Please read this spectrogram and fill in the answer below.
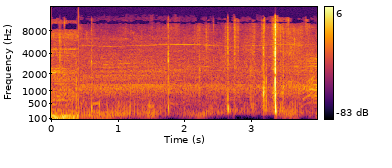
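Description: Quiet outdoor background with a few faint clicks, then one sharp knock about three and a half seconds in: a cricket bat striking a tennis ball.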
